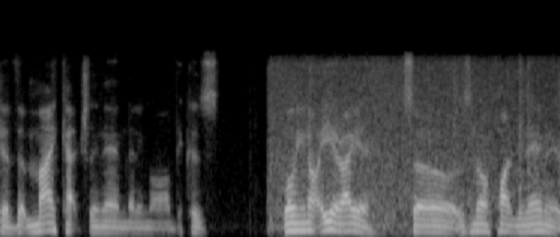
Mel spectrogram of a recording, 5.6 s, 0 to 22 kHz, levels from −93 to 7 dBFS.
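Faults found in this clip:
Noise suppressor artifacts, whole clip: background pulled down about 15 dB between phrases, swelling back under speech. Spectrogram shows gated noise floor in the gaps. Component: noise suppressor applying frame-wise band gains.

Speech cut by the noise suppressor, 1.43–1.52 s and 1.69–2.04 s: soft speech sounds swallowed. The first dip is about 6 dB and the second is deeper, about 16 dB, roughly a fifth of a second. The waveform envelope sags and the spectrogram shows faded speech energy. Suppressor misread low-level speech as noise.

Lost packet rebuilt from error correction, 2.89–2.95 s before "you're not here are" and 4.05–4.11 s after "not here are you": 40 ms rougher, noisier patches with no gap, which fits two lost packets each, covered by Opus in-band FEC copies. Spectrogram shows smeared, grainier frames. Room noise rises near 2.5 s, and the band stops at 8 kHz, consistent with a 32 kbps wideband setting.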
